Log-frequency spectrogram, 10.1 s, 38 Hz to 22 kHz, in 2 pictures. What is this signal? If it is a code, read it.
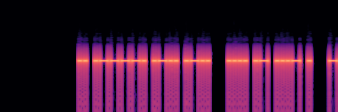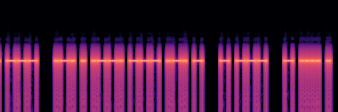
Morse code, heard as a keyed tone, about 28 wpm, 700 Hz. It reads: I'LL HAVE TO REPORT TO THE
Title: A Sound Of Thunder 30wpm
